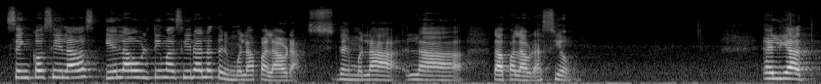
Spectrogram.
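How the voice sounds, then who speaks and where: Brief: young woman from Colombia, student presenter, high voice, halting delivery with restarts. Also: fairly bright tone. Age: young adult. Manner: halting, with restarts and fillers while explaining. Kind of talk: class presentation.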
